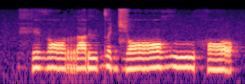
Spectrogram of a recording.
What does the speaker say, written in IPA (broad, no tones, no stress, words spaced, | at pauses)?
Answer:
heðɔːraɾɨ d̪ɐd͡ʑɔː ɣuːhɔ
